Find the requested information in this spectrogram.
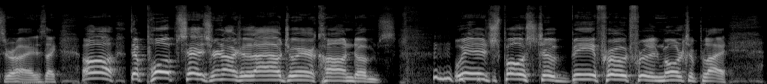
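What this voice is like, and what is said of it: Put-on Irish accent. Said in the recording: “am I doing a good Irish accent?”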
